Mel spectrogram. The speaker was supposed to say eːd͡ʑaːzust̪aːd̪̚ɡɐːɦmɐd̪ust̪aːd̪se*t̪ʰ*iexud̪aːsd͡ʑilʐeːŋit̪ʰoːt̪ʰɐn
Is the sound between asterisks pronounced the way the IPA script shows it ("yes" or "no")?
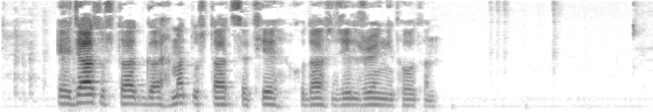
yes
